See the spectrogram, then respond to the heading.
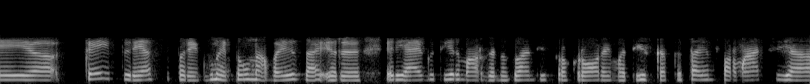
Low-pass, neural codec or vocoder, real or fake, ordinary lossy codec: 3.6 kHz; none; real; MP3, 24 kbps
